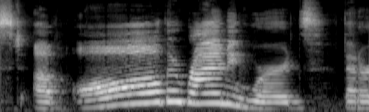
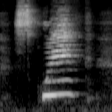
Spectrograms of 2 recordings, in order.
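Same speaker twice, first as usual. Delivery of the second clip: mouse squeak. Acted. Mouse squeaking nervously before the lion, tiny and high. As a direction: let a little squeak slip out.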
